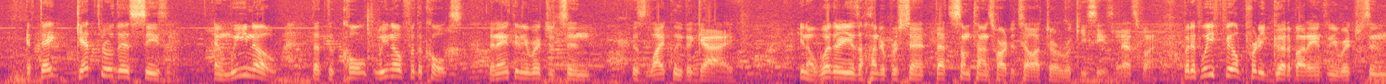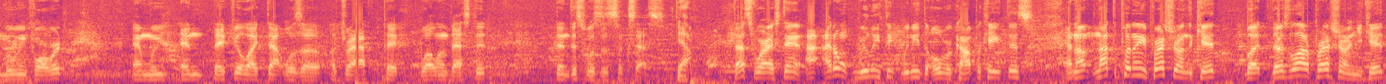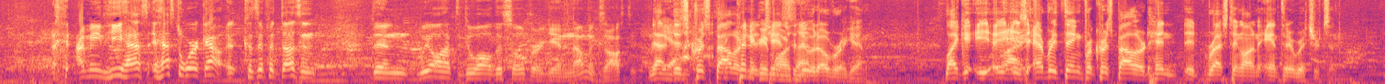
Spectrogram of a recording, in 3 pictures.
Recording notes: Join us at Colts Camp. Joins us at Colts camp.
